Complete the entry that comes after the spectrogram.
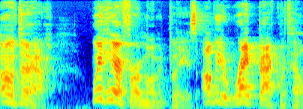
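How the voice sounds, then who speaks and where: A man's put-on character voice, high-pitched and fairly quick. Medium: read story. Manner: stuttering, flustered.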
